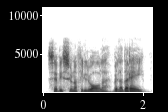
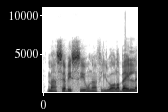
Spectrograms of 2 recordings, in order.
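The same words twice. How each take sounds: First: Understated, tender narrated voice; gently. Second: Said in the usual way. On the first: A narrator's reading. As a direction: say it back gently, with less force. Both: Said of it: "Poscia ripeté dolcemente".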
